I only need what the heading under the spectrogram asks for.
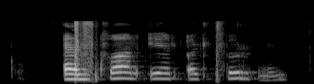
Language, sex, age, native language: Icelandic, male, 9, Icelandic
